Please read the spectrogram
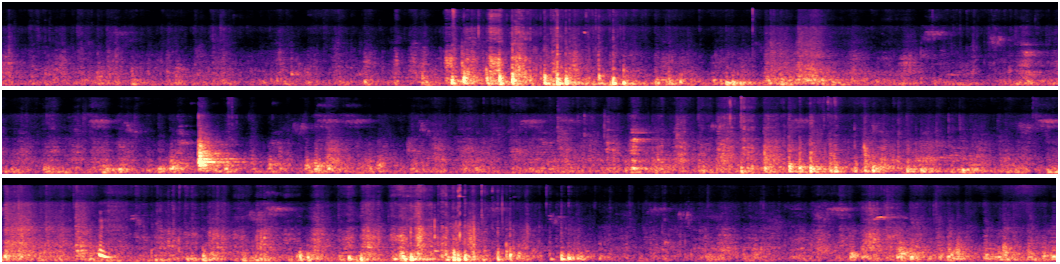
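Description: Hoofbeats of a ridden horse on an indoor arena's dirt footing, growing louder in passes as the horse goes by, with a brief sharp sound about twelve seconds in.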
